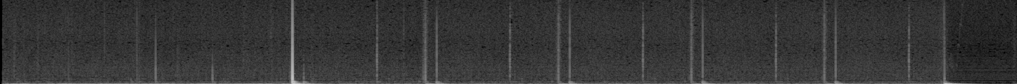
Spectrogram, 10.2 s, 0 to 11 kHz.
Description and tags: Vinyl Runout Groove 03
Run out groove of a 7" Single @ 45 RPM.
Recording Chain:
Pro-Ject Primary turntable with an Ortofon OM 5E cartridge
→ Onkyo stereo amplifier
→ Behringer UCA202 audio interface
→ Laptop using Audacity
Notched out some motor noise and selectively eliminated or lessened some other noises for aesthetic reasons.
45RPM, 7, analogue, crackle, hiss, noise, record, record-player, retro, run-out-groove, single, stylus, surface-noise, turntable, vintage, vinyl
